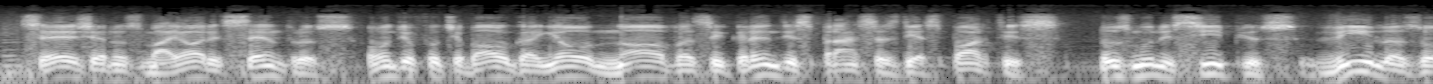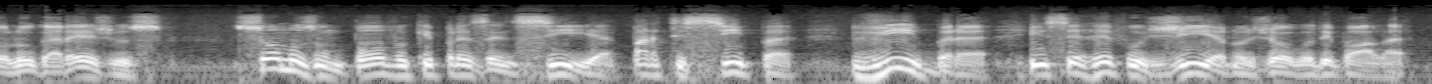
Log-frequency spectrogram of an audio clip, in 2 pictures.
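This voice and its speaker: A man's voice: deep voice, big pitch swings, unhurried, fairly bright tone, slightly rough. A man with a Brazilian Portuguese accent narrating an old newsreel in a grand, declamatory way.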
